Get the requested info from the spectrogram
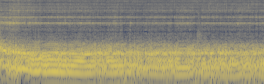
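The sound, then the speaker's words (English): A voice imitates the low rumble of a big water tank in a film scene, holding one steady, gravelly drone for nearly three seconds without a break or any words. “Just huge scenes where they're, like, all of the actors are gathered around some big sort of water tank that's got dolphins in it or something. And the water tank is just going...”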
